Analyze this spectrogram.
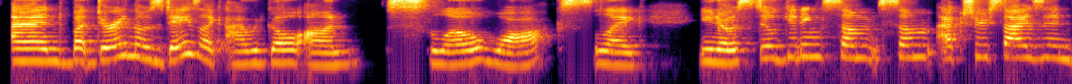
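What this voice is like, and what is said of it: Congested, stuffy voice. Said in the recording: “It was just like a head cold, like some congestion. And obviously you can probably still hear it in my voice”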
